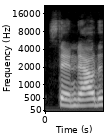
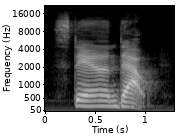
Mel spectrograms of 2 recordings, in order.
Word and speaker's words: stand out: Stand out is another phrasal verb. And in phrasal verbs, we stress the second part. Stand out. Stand out.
